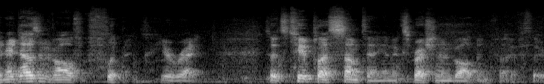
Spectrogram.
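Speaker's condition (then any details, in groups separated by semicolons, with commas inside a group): No condition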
